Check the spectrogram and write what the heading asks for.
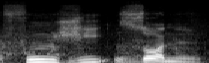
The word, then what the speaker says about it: Fungizone: De mentirinha, fungizona o que é assim que se escreve, não, é fungizone.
